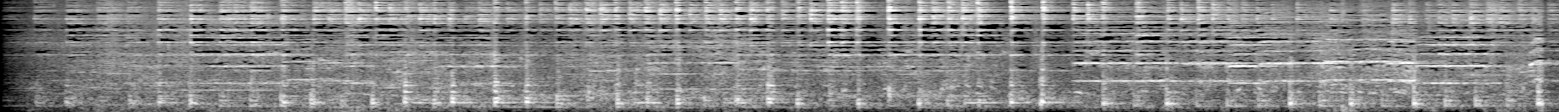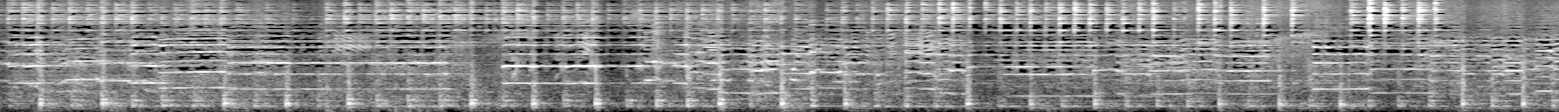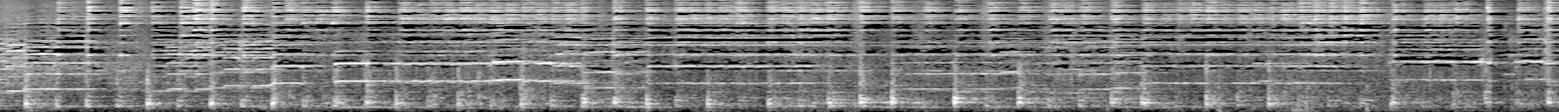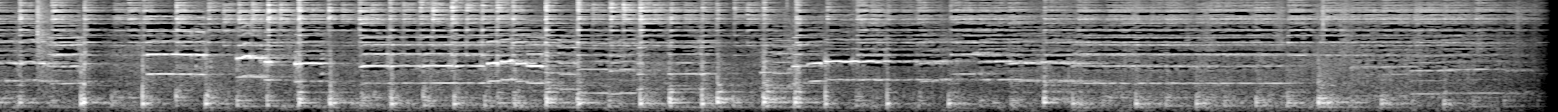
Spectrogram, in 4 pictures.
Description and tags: Pachinko Band - Japan
A Japanese musical group plays at the entrance of a Pachinko arcade with the intent of attracting more customers in the Asakusa neighborhood of Tokyo, Japan.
